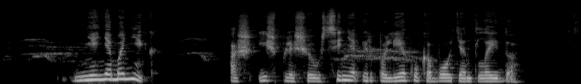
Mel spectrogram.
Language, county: Lithuanian, Vilnius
